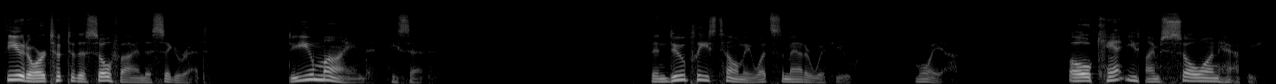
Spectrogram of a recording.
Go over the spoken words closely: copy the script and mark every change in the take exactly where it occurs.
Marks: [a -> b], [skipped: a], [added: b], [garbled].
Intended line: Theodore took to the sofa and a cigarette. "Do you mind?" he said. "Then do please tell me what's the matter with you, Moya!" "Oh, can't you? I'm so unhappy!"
Theodore took to the sofa and a cigarette. "Do you mind?" he said. "Then do please tell me what's the matter with you, Moya!" "Oh, can't you? I'm so unhappy!"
